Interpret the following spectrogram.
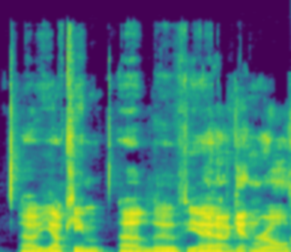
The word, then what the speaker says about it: Löw: They weren't always zooming in on the German coach's, how you say his name, Joachim Low? Oh, Joachim Löw, yeah.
